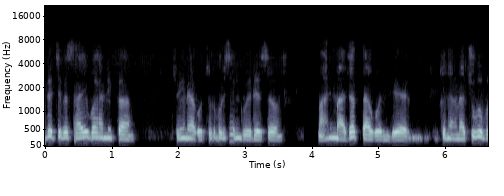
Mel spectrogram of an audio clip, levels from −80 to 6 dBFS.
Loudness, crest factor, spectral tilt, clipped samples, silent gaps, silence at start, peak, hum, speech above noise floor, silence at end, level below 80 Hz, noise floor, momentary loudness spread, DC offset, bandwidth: -21 LUFS; 14 dB; -7.5 dB/octave; under 0.1%; none; 0 s; -6 dBFS; none; 42 dB; 0 s; -72 dBFS; -62 dBFS; 9 LU; under 0.1%; 7.6 kHz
